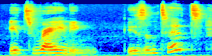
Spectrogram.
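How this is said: The voice rises at the end of the tag. The speaker is less sure it is true. "But this one goes um, up"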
